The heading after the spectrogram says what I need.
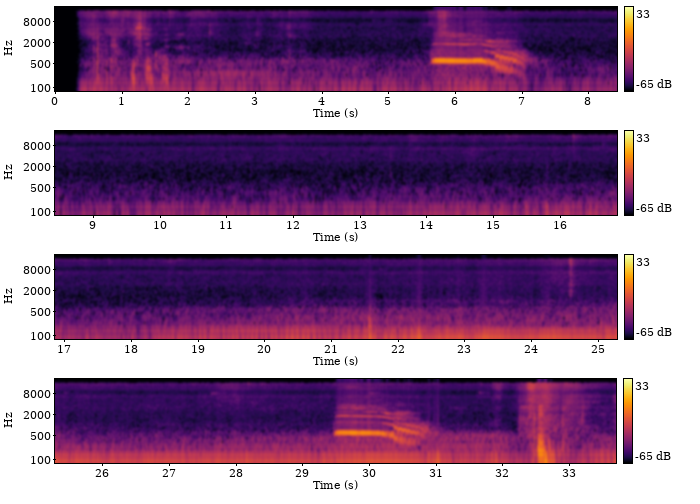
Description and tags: Forest recording of a large owl hooting high up in a tree in Vermont, USA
